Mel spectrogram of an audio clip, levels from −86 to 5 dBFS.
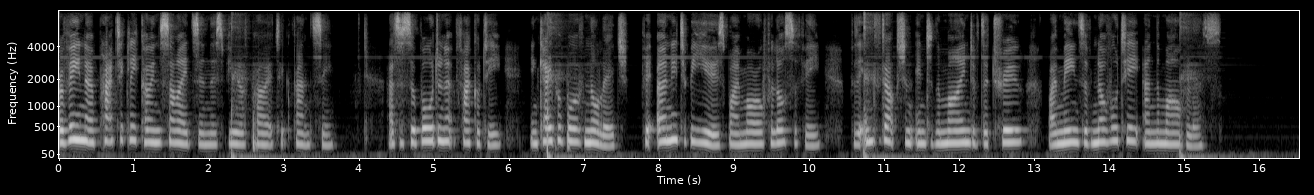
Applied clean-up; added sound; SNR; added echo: neural separator model SepFormer DNS4.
